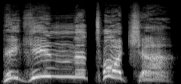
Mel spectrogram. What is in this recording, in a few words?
Male Human Attack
